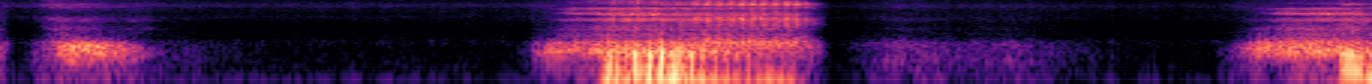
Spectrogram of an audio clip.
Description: Tuesdays are short Snoring days. Just a short snoring audio clip!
